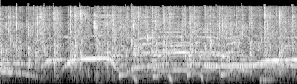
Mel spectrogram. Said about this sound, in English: Holy shit, there's quite a bit left of this video. It's like another, is it just a minute of clapping? Skip ahead. Yeah, it's just a minute of people like, man, this is awesome.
